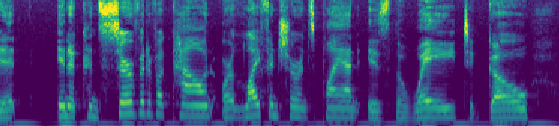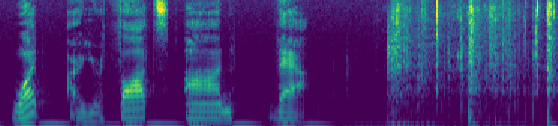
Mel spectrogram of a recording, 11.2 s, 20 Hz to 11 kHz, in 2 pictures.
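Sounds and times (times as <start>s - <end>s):
speech: 0.0s - 8.7s
paper being crumpled: 9.4s - 11.1s.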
